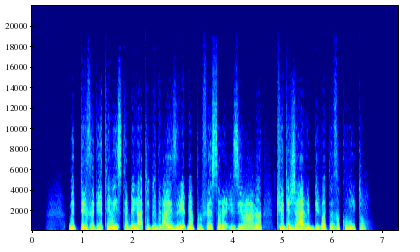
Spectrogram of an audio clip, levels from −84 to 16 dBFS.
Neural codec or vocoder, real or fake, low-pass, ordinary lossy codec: codec, 44.1 kHz, 0.9 kbps, DAC; fake; 19.8 kHz; none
